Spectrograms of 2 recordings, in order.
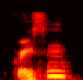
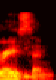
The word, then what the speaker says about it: Drayson: They always I'm gonna slide a look to Grayson. Drayson. With a D. Drayson. Tracy. Drayson. Rhymes with Drayson.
